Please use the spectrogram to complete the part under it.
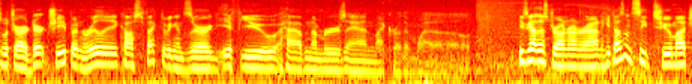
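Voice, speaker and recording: A man's voice: on the high side, fairly bright tone, a little hiss or hum. A tired man giving laid-back, rambling gameplay commentary, swearing casually as he explains his moves. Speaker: game commentator.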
